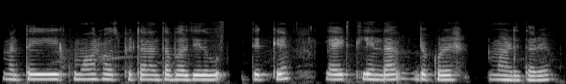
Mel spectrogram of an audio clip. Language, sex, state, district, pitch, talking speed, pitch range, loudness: Kannada, female, Karnataka, Bidar, 230 Hz, 95 wpm, 220-235 Hz, -15 LUFS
